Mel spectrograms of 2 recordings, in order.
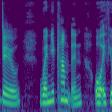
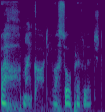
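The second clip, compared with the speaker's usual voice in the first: whispered mock outrage; 3 semitones lower, 13 dB quieter than usual. Real, not acted.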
